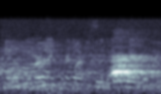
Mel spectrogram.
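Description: A dog barks once, about one and a half seconds in, over people talking in the background.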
